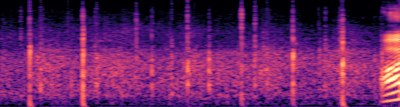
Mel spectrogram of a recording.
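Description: Light, scattered audience applause: irregular individual hand claps over a faint wash of clapping.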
